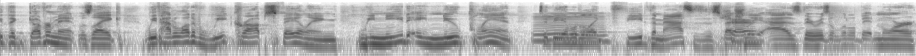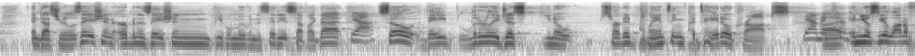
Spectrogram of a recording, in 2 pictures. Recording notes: LIVE FROM MYTHICON. Live at Mythicon.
